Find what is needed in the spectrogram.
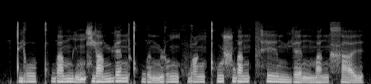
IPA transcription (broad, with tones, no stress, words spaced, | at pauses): t̪jo˨˦ʊ̯ kʰwä˨˦mḭ˨˩nɕjä˨˦mɥɛ˥˨n kʰwə̰˨˩nɻɤ˥˨ŋxwɑ˥˨ŋ kʰu˦ʂwa˦nt͡sʰe˥˨ɪ̯ mjɛ̰˨˩nma˨˦n xa̰˨˩ɪ̯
